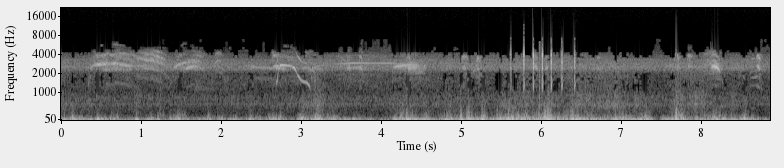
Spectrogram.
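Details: Royal albatross female displaying beside neighbouring chicks on 8.7.23, whistling as neighbours clack at her. Curved, wavering whistles in the first half, then a burst of rapid bill-clacks, all under strong wind noise.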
